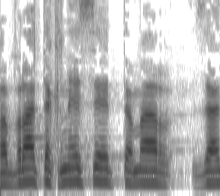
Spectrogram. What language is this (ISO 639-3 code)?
heb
